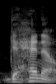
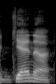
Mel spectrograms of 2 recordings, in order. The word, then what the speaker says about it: Gehenna: talking about hell is a word gehenna or Gena is another way it's pronounced and this is also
